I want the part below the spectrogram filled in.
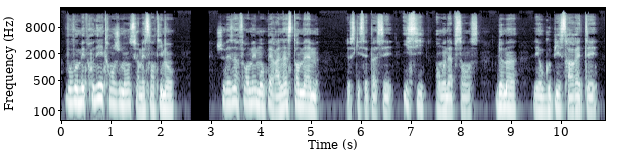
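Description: Brief: male narrator playing a haughty young rich woman, scornful and commanding, raised voice over a mellow timbre. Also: mid-range voice, pitched above the performer's own voice, lightly acted. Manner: imperious, scornful. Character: haughty young woman, proud spoiled heiress. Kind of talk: audiobook character reading.

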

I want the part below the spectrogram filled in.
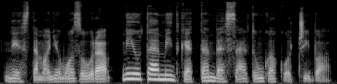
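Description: A woman narrating a first-person novel aloud in an expressive storytelling manner. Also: a bass voice, no echo, clean studio sound. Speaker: audiobook narrator.

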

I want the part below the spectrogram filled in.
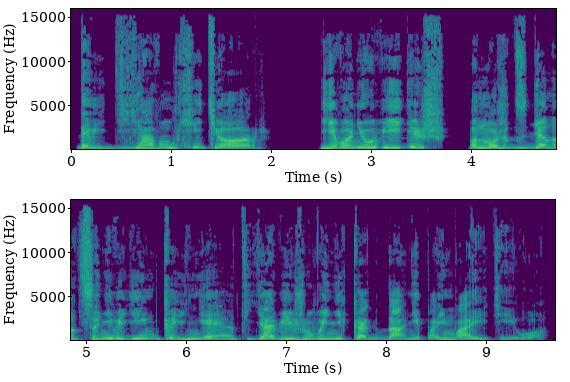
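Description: A man's voice: big pitch swings, a little slow, vocal fry, fairly bright tone, dry recording, studio quality, full character voice. A man voicing a frail, paranoid old man who is terrified and suspicious of everyone, in an audiobook reading. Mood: hysterical. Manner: shrill, pleading, frantic.

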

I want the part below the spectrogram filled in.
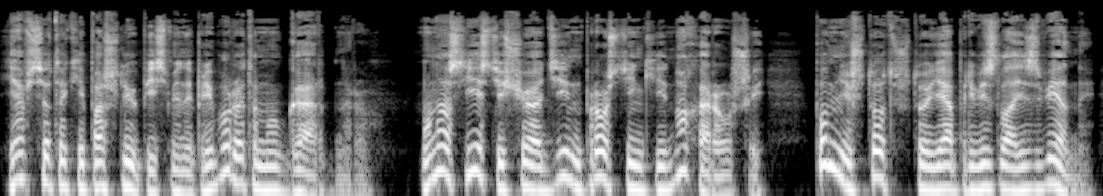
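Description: A man reading an audiobook and voicing a worried middle-aged wife, lifting his husky voice for her gentle, coaxing lines. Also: very animated, normal speed, dry recording, studio quality, exaggerated voice. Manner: gently coaxing, raised pitch. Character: anxious, tender middle-aged wife and mother. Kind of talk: audiobook character voice.

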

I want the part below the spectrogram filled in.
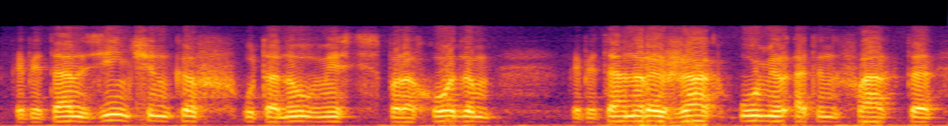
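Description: A man's voice: medium pitch, lightly acted. A man reading the part of a weary, irritable old sea captain who speaks in clipped, bitter phrases, on a dull lo-fi recording.

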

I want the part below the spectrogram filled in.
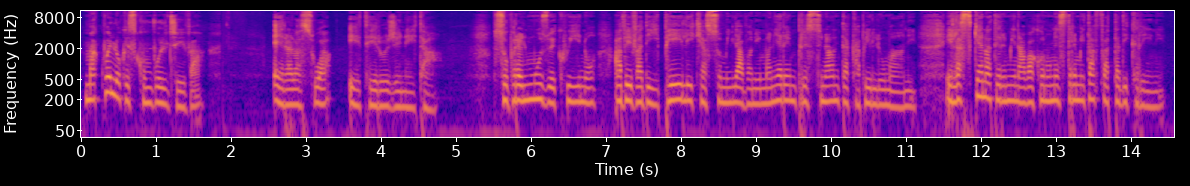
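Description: A woman reads a short story aloud in a measured, storytelling manner. Her voice is on the low side. The recording is dry and close, with no room sound. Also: fairly even intonation, mellow, no room sound. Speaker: reader.

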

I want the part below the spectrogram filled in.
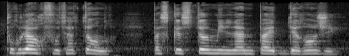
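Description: A woman reading an audiobook voices a vulgar old woman who speaks low and bluntly. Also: fairly even intonation, normal speed, natural voice. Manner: low, blunt, plain-spoken. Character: vulgar, common old woman waiting in a studio.

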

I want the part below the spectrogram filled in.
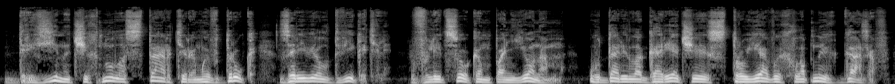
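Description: A man reading an audiobook in steady, dramatic scripted narration. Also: mid-range voice, unhurried, slightly rough, no room sound, studio quality.

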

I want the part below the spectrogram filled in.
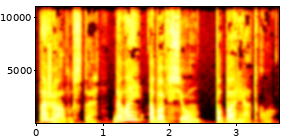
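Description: A woman voicing a wise, firm male cat teacher in a children's audiobook, measured and persuasive. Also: lowish voice, very animated, dry recording, clean studio sound.

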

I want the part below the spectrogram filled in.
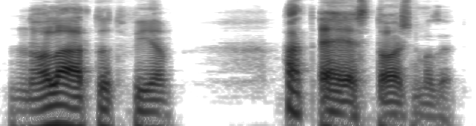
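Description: A man doing a gruff, cocky fat scorpion charmer. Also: deep voice, no room sound, clean studio sound, close to an everyday voice. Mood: smug. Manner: blunt, scolding, slow and cocky. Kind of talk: audiobook character voice.

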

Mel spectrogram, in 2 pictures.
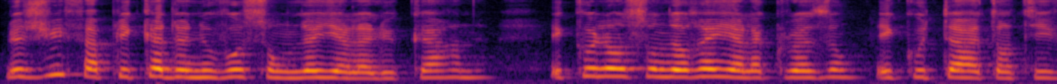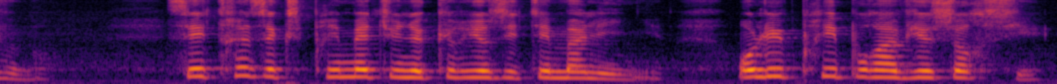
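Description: A woman reads a classic novel aloud as an audiobook narrator, measured and even in her storytelling. Her voice sits somewhat high and stays clear. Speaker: audiobook reader. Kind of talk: scripted narration.

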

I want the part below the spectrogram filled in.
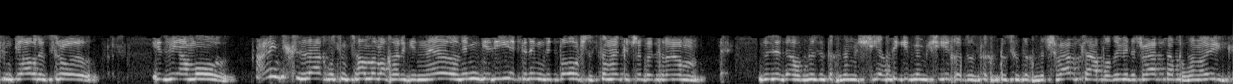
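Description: High, flat-voiced rabbi on a phone line. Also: male voice. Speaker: rabbi lecturer. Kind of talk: Yiddish-laced sermon lecture. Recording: tinny phone-line audio with hiss.

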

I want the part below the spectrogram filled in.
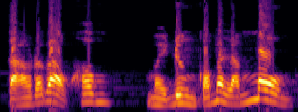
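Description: A woman's voice: on the low side, steady tone, normal speed, dark tone, soft background music, close to an everyday voice. A woman voicing a heartbroken, irritable young man in an audio story, curt and snappish. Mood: irritated.

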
